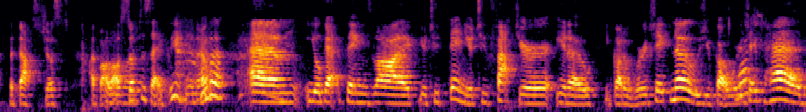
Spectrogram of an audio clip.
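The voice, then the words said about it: Irish accent, fast speech. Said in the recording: “my Irish accent ... I do speak very fast”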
